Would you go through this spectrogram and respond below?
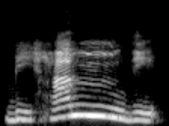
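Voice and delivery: بحمد slowed, the م held in between; slow recitation demo. Shown as a demonstration. Teacher models بحمد for student. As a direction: draw out بحمد giving the meem its time. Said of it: "Meme here, it's in between letter".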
